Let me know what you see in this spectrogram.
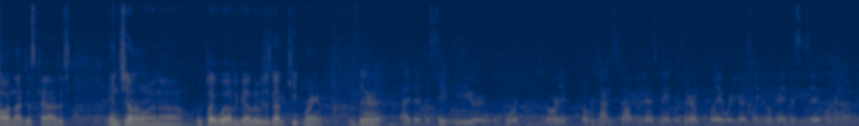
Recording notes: Colts-Ravens Week 3 Postgame Press Conference.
